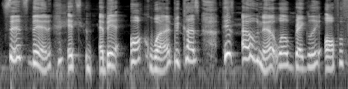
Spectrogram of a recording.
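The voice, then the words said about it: Attempted British accent. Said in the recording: “I'm gonna try to do it the British accent too, but I'm really afraid it's gonna be really bad.”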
